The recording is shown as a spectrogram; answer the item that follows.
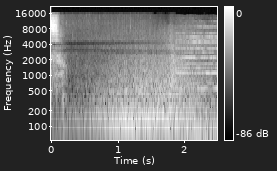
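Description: A low, steady rumble swells in and holds. Near the end a sustained music chord begins over it.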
